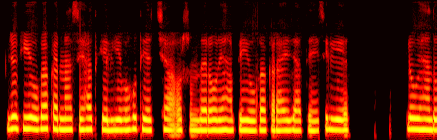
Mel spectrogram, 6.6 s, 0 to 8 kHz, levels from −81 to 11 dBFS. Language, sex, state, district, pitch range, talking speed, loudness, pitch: Hindi, female, Uttar Pradesh, Etah, 220-235 Hz, 220 wpm, -14 LUFS, 225 Hz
